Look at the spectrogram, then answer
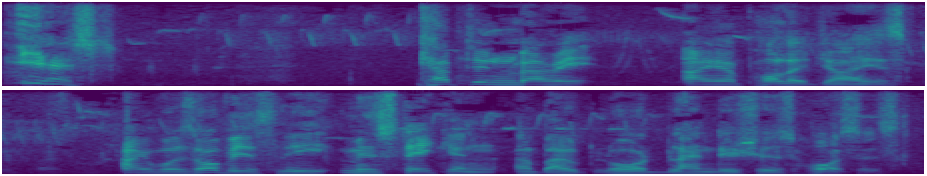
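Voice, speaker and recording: A high-voiced, foppish lord. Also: male voice, expressive, slow pace, long pauses, fairly bright tone. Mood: flustered. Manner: affected, haughty. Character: foppish, haughty young English lord, easily flustered. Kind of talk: radio drama acting.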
